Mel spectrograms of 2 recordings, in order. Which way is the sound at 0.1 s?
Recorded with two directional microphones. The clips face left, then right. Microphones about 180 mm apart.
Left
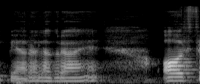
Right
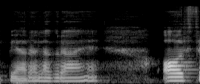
35° right (ahead or behind).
